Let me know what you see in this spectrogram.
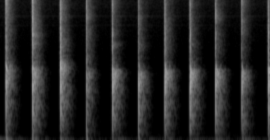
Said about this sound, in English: Small little golf clap there, but you didn't get a number one wide receiver this offseason.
